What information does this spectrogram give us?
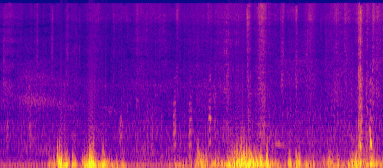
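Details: A free-range hen, loose for a while and about to be caught and moved into a new coop, gives low, short clucks in a few irregular bursts.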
